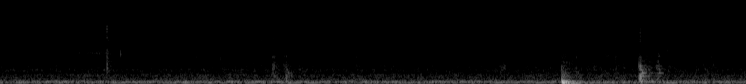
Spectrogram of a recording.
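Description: Hands pressing a plastic embroidery hoop down into a plush toy on a wooden table: faint scattered clicks and handling noise, with one dull thump about five and a half seconds in and a smaller knock just after.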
